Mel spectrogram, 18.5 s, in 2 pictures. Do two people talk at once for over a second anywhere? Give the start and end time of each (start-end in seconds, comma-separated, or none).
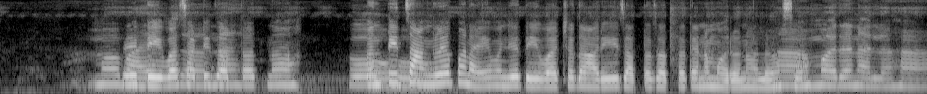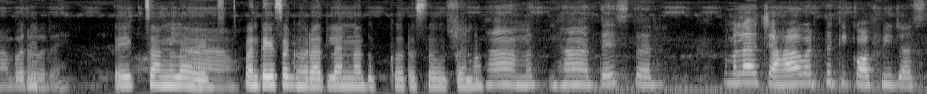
1.2-2.4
